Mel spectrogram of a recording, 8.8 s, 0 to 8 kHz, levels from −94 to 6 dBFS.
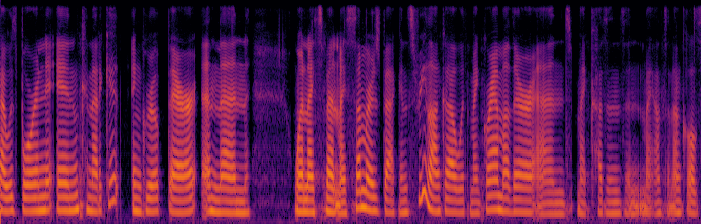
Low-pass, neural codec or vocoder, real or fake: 7.2 kHz; none; real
